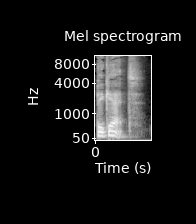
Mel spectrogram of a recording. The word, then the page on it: beget: British English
